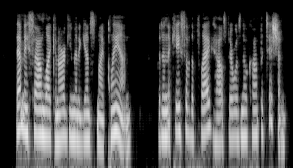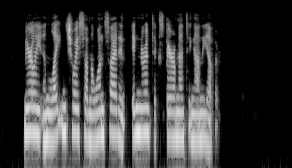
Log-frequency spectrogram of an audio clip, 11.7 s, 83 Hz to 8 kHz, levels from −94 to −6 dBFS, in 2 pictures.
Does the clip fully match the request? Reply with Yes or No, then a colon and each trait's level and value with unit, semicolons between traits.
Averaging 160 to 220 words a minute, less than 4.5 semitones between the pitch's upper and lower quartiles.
Yes: average, 175 wpm; narrow, 2.6 semitones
